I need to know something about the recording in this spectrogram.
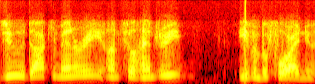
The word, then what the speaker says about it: Hendrie: Hendrie. For years, I called him Phil Henry. I mispronounced.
